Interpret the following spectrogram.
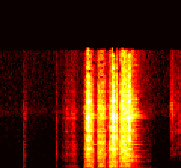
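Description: A sheet of paper being handled and rubbed close by: about four quick rasping rubs, starting about a second in and lasting under a second.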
